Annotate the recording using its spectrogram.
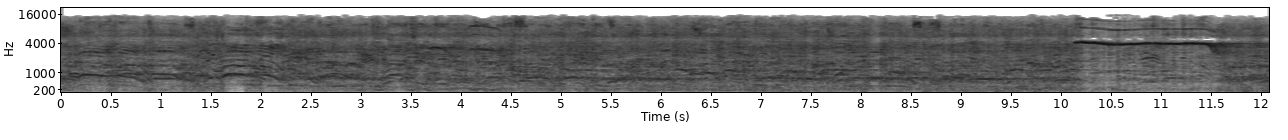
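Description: A large crowd of men shouts and jeers loudly outdoors.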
